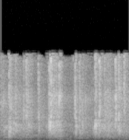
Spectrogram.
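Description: A crowd in a church claps together in a dense, steady patter of many hands, with a few louder swells, and no voices over it.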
